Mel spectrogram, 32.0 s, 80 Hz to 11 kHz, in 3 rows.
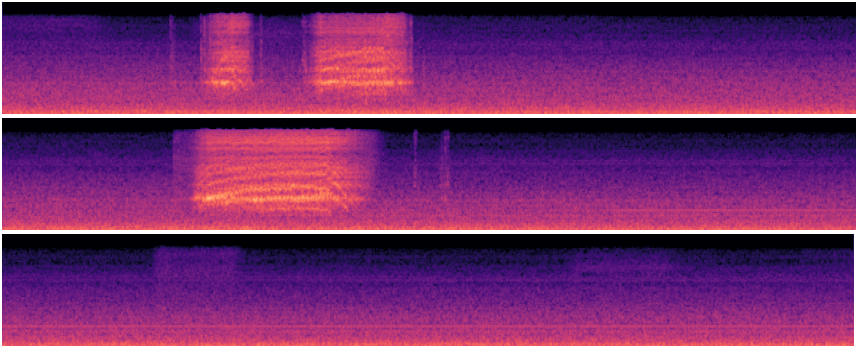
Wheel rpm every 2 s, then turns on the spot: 0, 20, 60, 0, 0, 0, 30, 50, 0, 0, 0, 0, 0, 0, 0, 0.
4-6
